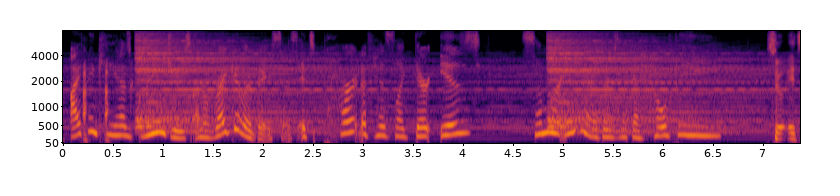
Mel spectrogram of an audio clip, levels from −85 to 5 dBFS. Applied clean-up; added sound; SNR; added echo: none; Crash cymbal; 7 dB; none.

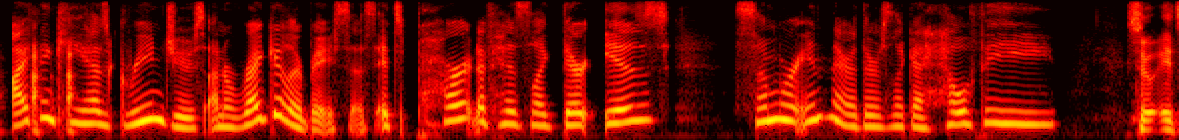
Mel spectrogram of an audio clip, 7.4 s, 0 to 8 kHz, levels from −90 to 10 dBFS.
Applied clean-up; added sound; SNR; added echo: none; none; none; none.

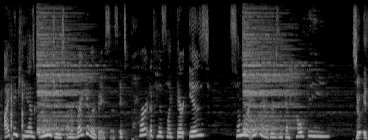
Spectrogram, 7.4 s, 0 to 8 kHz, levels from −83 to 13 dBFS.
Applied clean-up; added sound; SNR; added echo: classical method log-MMSE.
